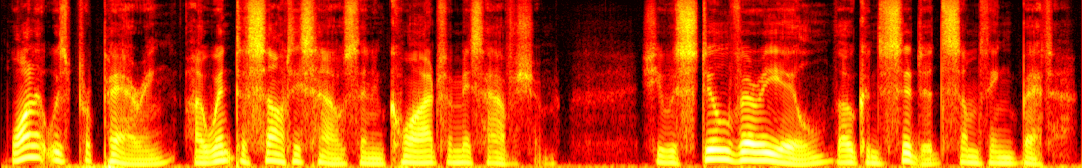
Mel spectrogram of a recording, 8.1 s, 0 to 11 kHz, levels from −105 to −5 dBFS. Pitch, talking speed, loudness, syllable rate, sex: 120 Hz, 170 wpm, -19 LUFS, 5.5 syllables/s, male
